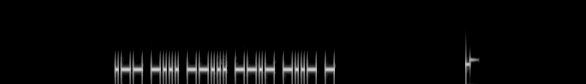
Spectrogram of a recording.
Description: Morse code, heard as a keyed tone, about 40 wpm, 700 Hz. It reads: WB7QXT
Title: USA Call Signs 40wpm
